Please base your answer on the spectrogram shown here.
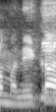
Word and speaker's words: मनेका: पिछले 2 लोकसभा चुनाव से 2014 और 2019 से, बल्कि 2009 में भी आंवला से मनेका गांधी जीती थी। सही उच्चारण मनेका है, अक्सर लोग मेनका बोल देते हैं।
